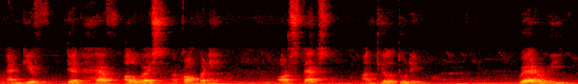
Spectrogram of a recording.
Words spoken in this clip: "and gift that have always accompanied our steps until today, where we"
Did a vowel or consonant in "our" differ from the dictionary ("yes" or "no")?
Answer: no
